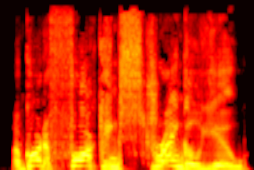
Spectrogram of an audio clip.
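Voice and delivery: high, loud strangled threat; enraged father. Acted. Pops wrestling his son, enraged. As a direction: roar the threat.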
